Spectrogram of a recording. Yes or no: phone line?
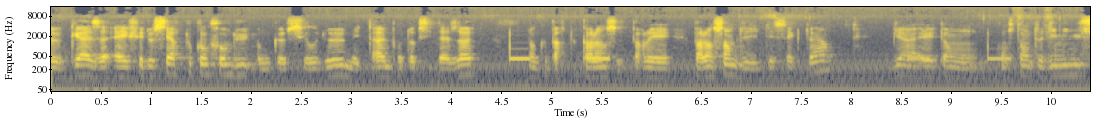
yes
